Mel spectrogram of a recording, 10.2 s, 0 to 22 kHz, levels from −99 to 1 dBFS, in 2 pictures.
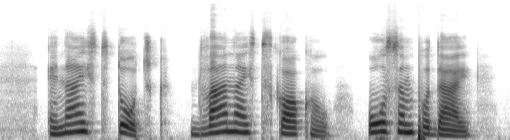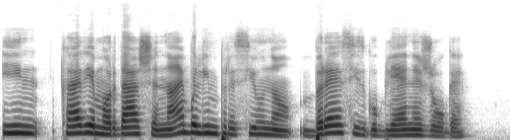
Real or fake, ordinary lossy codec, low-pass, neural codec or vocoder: fake; none; 19.8 kHz; autoencoder, 48 kHz, 128 numbers a frame, DAC-VAE, trained on Japanese speech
